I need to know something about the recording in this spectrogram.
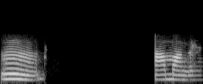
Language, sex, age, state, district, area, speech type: Tamil, female, 45-60, Tamil Nadu, Viluppuram, rural, conversation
